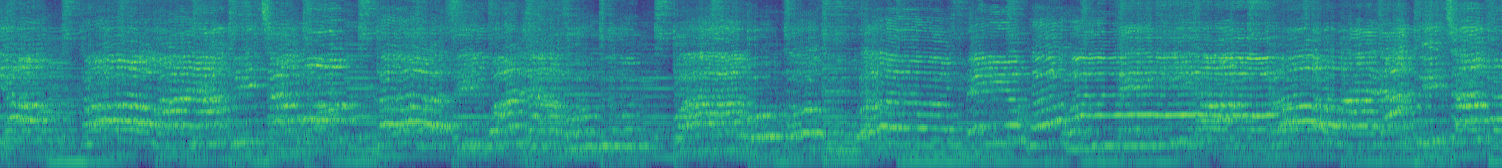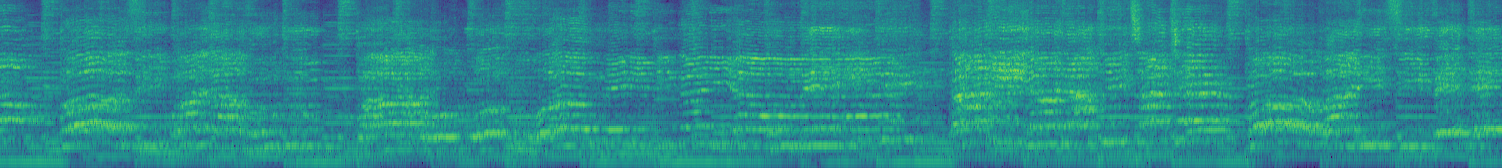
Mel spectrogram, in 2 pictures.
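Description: Live gospel worship song: a lead singer on a microphone and a choir singing together over instrumental accompaniment with sustained low notes and a steady beat.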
